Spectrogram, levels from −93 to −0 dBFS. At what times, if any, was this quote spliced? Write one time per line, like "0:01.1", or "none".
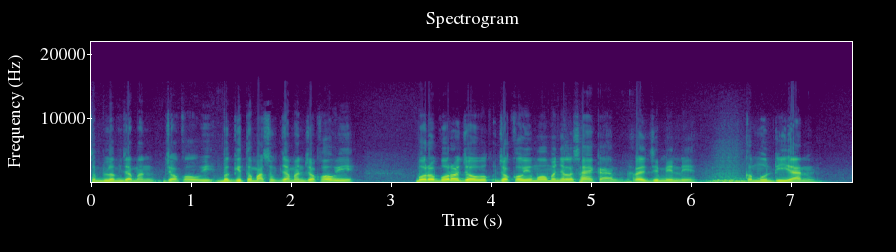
0:06.2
